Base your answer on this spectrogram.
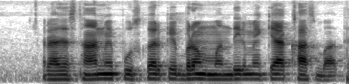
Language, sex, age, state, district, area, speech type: Hindi, male, 18-30, Uttar Pradesh, Mau, urban, read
